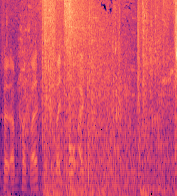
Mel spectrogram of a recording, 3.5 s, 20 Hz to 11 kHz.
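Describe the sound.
Gunfire from the video game Destiny 2 comes as a few loud, booming blasts with noisy tails, following a brief stretch of someone talking.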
